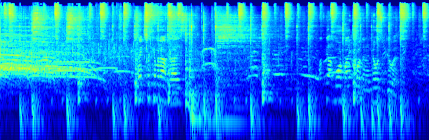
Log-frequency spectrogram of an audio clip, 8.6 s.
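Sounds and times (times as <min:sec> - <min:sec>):
live show audience cheering and applauding a band from Morgantown, West Virginia: 0:00.0 - 0:06.7
speech: 0:03.1 - 0:03.8, 0:06.6 - 0:08.0.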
